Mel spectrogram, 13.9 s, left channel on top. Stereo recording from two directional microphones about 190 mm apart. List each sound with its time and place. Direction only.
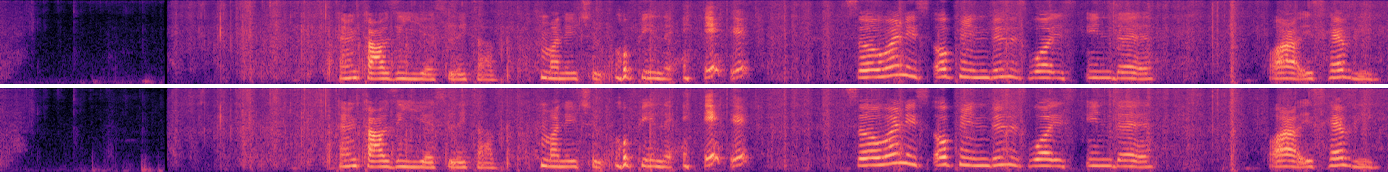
3.3 s speech: 30° right (ahead or behind)
8.5 s speech: 30° right (ahead or behind)
12.1 s livestock: centre (ahead or behind)
12.7 s speech: 30° right (ahead or behind)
